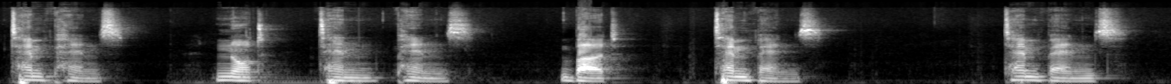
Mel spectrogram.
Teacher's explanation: the p sound in pens which is pronounced by getting our lips together influences the way we say the sound of ten and this becomes an um also pronounced by getting our lips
